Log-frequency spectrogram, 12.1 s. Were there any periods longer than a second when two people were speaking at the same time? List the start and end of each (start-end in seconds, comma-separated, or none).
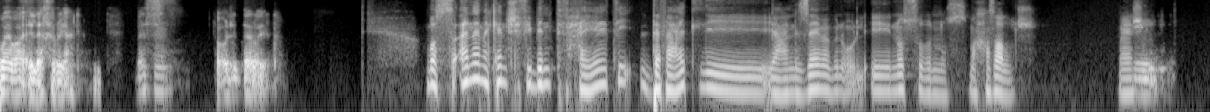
none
